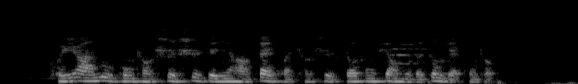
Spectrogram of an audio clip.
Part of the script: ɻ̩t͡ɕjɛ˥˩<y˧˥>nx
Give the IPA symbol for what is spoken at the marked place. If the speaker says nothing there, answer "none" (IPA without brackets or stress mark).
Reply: i˧˥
